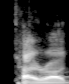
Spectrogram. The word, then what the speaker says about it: Tyrod: Next, we got Tyrod Taylor, or Tyrod, as Baker Mayfield says how you actually pronounce it.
